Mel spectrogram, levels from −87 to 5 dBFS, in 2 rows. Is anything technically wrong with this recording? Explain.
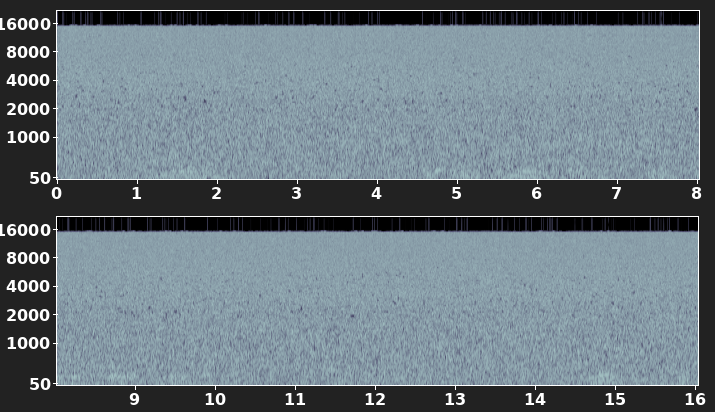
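Yes. Throughout the clip there is a wrong sample width fault. The sound fits 32-bit samples being read as 16-bit: each real sample splits into two mismatched values, so loud noise buries the original, which plays at half speed, an octave low.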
